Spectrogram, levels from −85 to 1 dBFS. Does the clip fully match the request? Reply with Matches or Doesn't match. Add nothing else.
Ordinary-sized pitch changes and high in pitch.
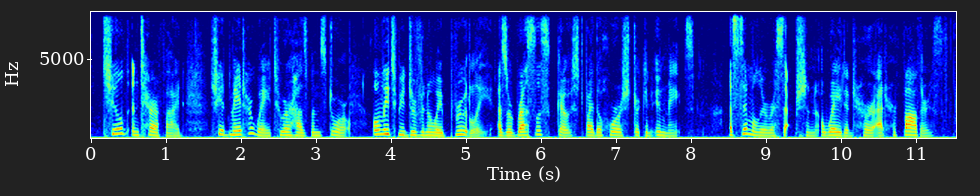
Matches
